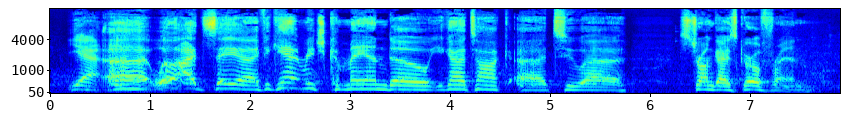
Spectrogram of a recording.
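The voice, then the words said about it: Strained childlike needing-bathroom voice. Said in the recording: “you sound like Constipato. Constipedro. ... You're talking like a little child that has to go to the bathroom.”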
